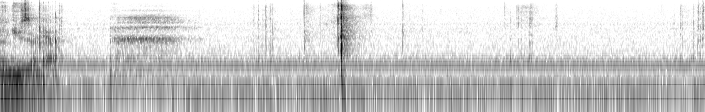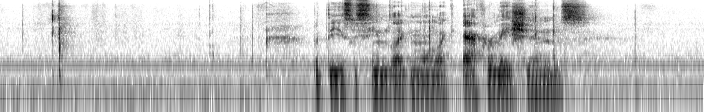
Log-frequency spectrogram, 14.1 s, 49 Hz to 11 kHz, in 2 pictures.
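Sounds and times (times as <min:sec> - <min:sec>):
low steady hum: 0:00.0 - 0:14.0
sharp clicks of cards: 0:02.5 - 0:03.7, 0:06.7 - 0:07.9.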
